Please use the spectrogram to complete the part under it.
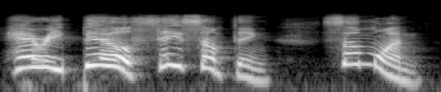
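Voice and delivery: high, loud, desperate shout; frantic high-pitched cry; panicked calling. A narrator's reading. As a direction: beg for any answer. Calling into silence for any answer.

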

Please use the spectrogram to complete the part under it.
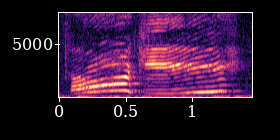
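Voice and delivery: high, loud, drawn-out call; yelling. A narrator's reading. Max calls out to his friend Froggy, yelling. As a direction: holler it out to a friend. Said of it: "yelled his friend Max".

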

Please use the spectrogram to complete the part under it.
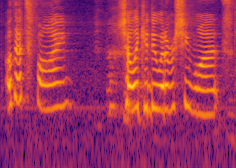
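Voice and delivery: mother calling up unbothered; lightly voiced mother. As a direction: toss it off breezily from downstairs. Noelle calling up from downstairs.

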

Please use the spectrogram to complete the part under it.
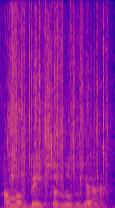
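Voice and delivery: ordinary talk, nothing marked

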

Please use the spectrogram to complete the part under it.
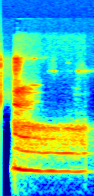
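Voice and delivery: high, drawn-out storybook scream; alarmed shout. A narrator's reading. Turtle warning friends of giant teeth, alarmed shout. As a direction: sound the alarm on one long high note. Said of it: "Turtle shouted".

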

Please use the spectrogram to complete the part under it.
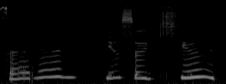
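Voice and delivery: high excited coo at the card. Real, not acted. Fan cooing at a [name] card, high and excited. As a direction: gush over him like a fan.

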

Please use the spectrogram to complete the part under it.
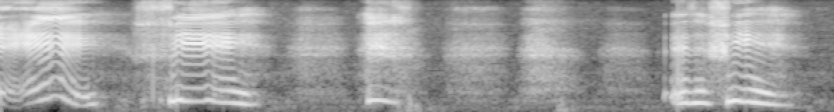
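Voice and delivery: normal talking voice

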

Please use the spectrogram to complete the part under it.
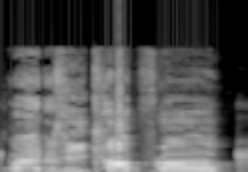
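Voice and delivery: high, loud, panicked question; alarmed shout. Real, not acted. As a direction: shout it in real shock. Reacts to the jump scare.

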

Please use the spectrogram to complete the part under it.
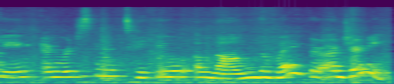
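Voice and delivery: high, loud hyped intro voice; hammed-up vlog host intro; excited vlog intro. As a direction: sell it like a big vlogger.

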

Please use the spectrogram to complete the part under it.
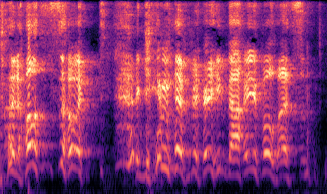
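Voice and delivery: high, loud laugh through the words. Real, not acted. Laughing while confessing the dog book changed her. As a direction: laugh it out while admitting a lesson.

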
